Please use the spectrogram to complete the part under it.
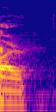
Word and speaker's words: Mayer: Like, they ended up getting Marcelo Meyer. – Mm-hmm. – The A is silent. It's spelled Mayer, but it's pronounced Meyer. – Meyer. Got it.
